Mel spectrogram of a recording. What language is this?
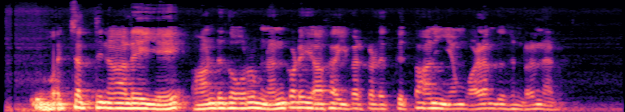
Tamil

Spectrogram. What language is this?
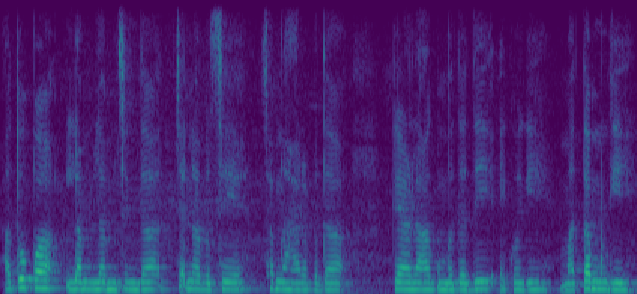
Manipuri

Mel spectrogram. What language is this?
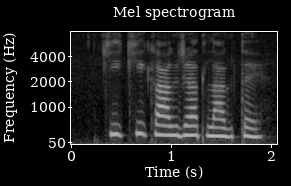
Maithili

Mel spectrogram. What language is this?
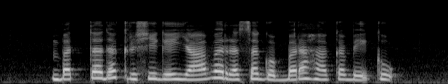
Kannada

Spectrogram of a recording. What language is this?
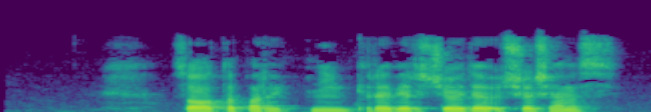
Uzbek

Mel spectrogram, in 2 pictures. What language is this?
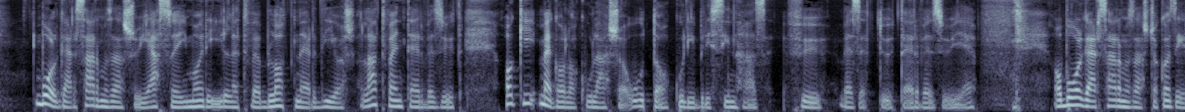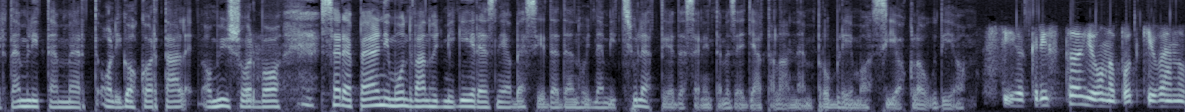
Hungarian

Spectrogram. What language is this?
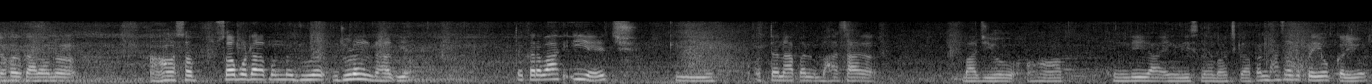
Maithili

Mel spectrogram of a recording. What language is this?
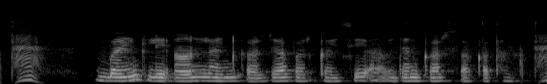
Chhattisgarhi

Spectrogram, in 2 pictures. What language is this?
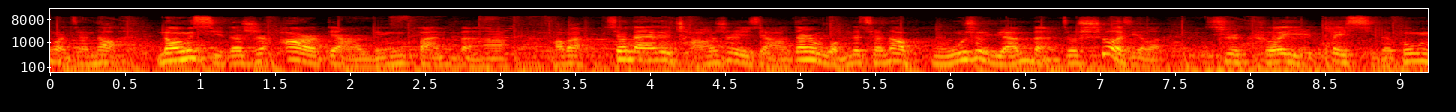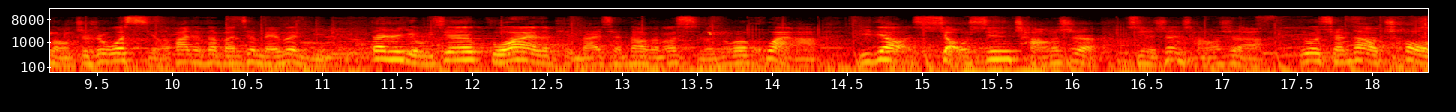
Chinese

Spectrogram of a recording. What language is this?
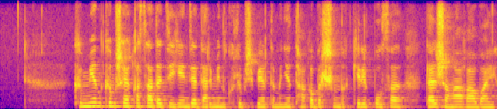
Kazakh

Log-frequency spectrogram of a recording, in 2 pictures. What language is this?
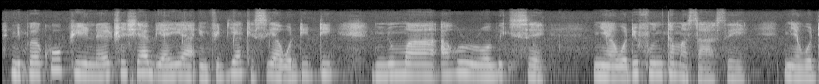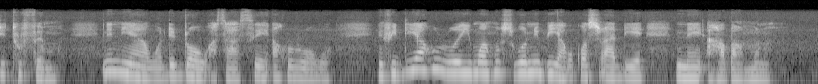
Akan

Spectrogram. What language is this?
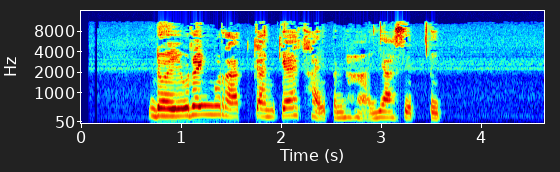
Thai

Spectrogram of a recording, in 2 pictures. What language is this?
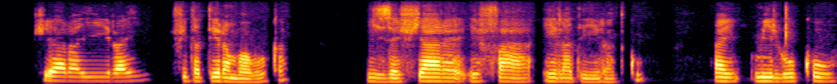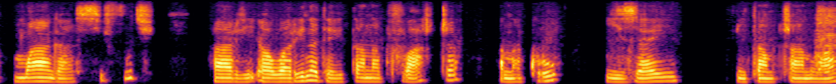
Malagasy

